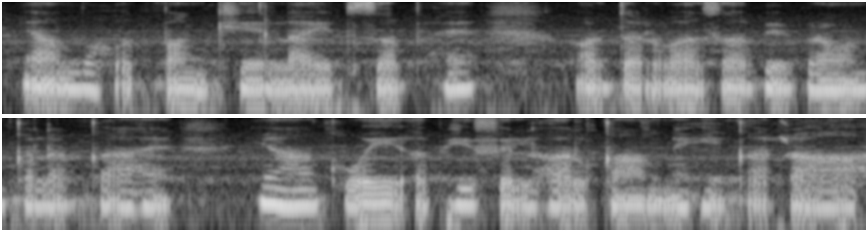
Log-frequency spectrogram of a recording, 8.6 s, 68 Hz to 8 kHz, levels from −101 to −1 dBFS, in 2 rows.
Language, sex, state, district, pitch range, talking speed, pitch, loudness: Hindi, female, Uttar Pradesh, Muzaffarnagar, 185-210 Hz, 155 wpm, 200 Hz, -28 LUFS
